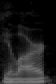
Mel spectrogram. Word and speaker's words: Gillard: I actually learned how to pronounce their name. I actually asked them. So, it is Gillard.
